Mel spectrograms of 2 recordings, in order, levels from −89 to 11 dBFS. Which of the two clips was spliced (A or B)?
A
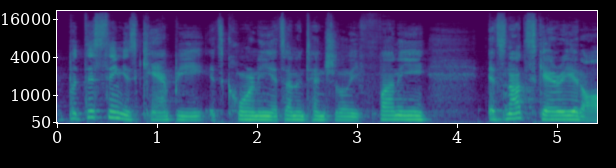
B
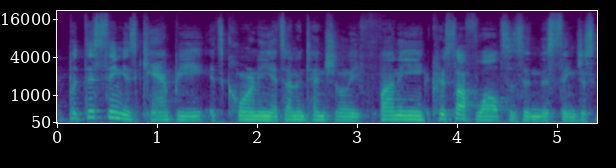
B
